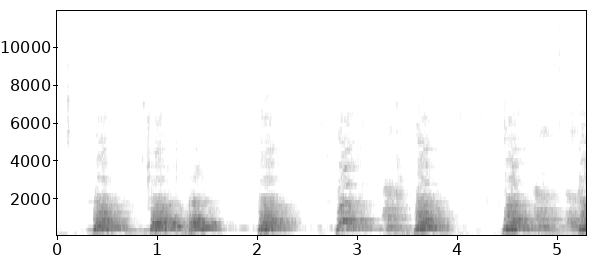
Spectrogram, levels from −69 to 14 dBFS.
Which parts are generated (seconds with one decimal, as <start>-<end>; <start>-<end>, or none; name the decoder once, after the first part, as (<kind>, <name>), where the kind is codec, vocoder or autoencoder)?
1.1-1.6 (codec, SNAC)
